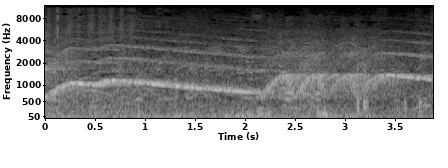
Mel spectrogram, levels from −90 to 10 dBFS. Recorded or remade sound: recorded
